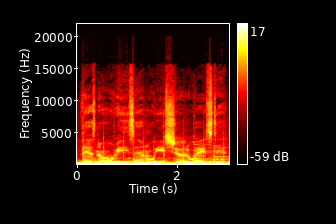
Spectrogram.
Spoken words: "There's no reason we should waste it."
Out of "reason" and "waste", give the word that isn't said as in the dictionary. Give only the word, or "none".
none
